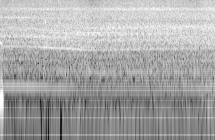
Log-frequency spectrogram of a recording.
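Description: A steady, high-pitched drilling whine heard through the walls runs unbroken through the whole moment, with a constant buzzing hum underneath and no one speaking.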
